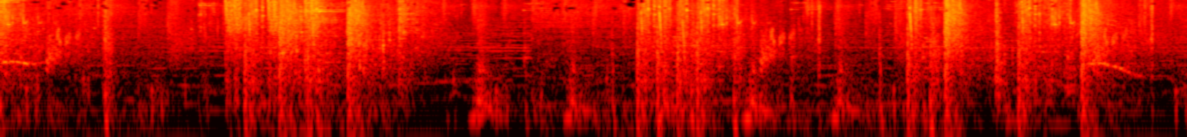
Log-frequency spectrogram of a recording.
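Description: Rapid bursts of weapon fire in the video game Enter The Gungeon crackle and smash throughout, dense and busy with overlapping impacts and chiptune-like effects, with little pause between shots.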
